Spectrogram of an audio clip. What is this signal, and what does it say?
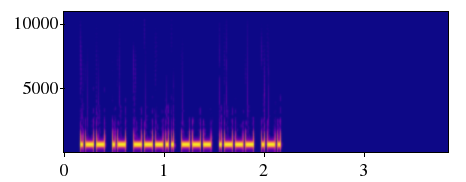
Morse code, heard as a keyed tone, about 44 wpm, 700 Hz. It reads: WA8OJR
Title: Call Signs Repeated 2x - 45wpm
